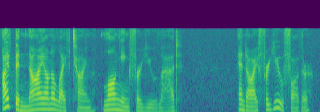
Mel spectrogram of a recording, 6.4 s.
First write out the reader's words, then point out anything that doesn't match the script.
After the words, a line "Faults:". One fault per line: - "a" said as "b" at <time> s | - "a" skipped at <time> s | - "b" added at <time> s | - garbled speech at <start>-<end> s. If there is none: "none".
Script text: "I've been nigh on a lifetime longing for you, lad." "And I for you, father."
"I've been nigh on a lifetime longing for you, lad." "And I for you, father."
Faults:
none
